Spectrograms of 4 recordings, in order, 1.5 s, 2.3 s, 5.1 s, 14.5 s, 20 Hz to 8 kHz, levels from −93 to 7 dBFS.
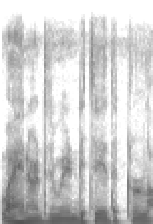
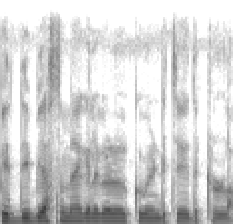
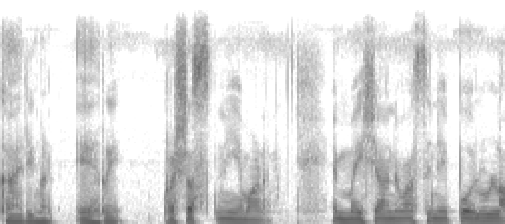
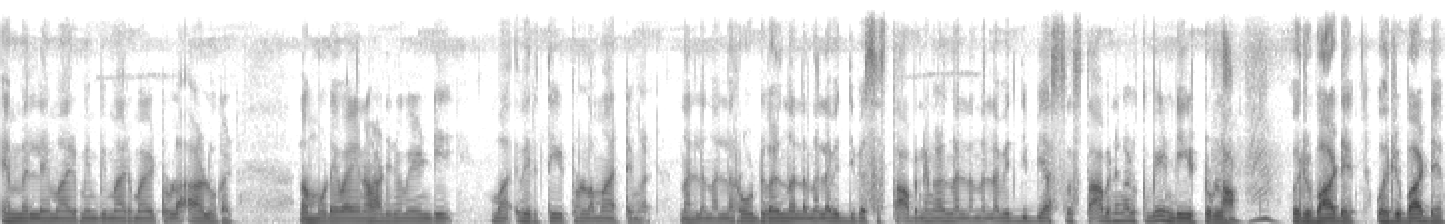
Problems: none marked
